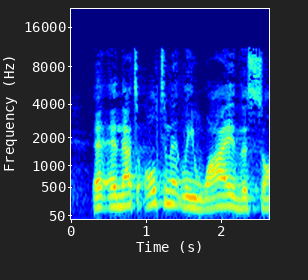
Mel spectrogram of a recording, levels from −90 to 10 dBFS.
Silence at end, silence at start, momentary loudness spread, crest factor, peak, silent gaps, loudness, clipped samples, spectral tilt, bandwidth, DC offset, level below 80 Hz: 0 s; 0.3 s; 5 LU; 16 dB; -8 dBFS; none; -25 LUFS; under 0.1%; -6 dB/octave; 11.5 kHz; under 0.1%; -72 dBFS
